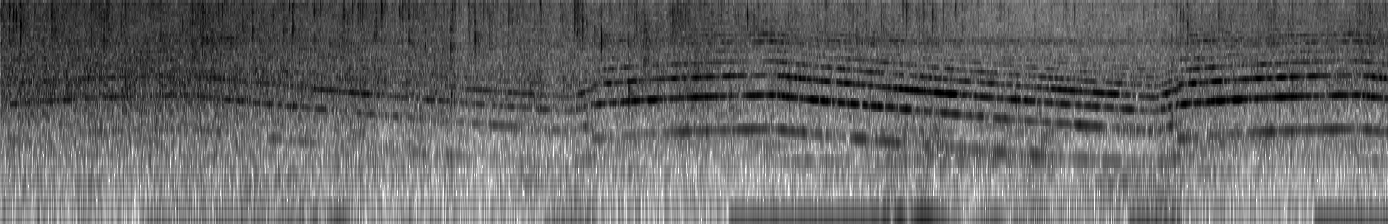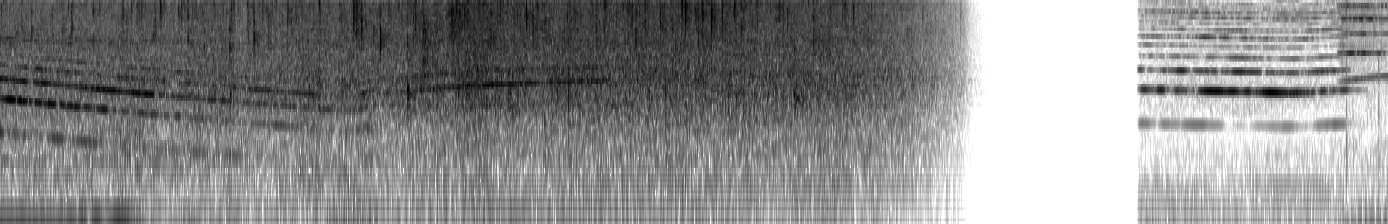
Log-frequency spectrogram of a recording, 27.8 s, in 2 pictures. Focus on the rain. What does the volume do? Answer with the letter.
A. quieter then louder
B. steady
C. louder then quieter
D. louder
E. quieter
A.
